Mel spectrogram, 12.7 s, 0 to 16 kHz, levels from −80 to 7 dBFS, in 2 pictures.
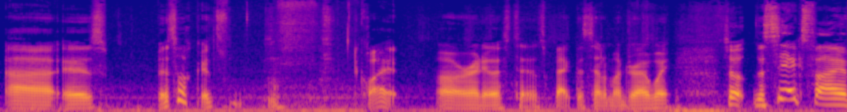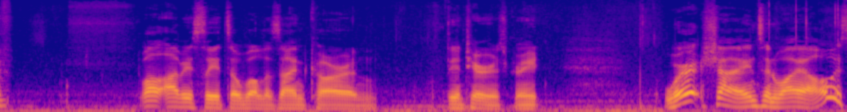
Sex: male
